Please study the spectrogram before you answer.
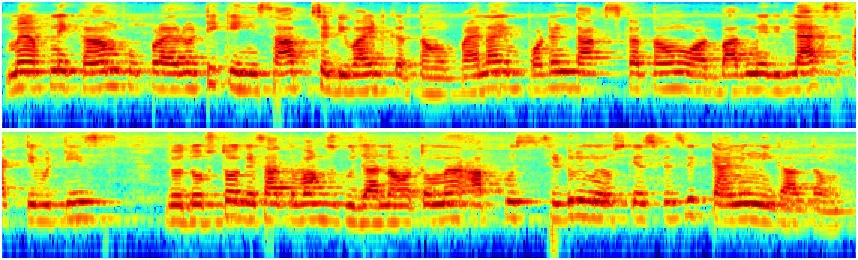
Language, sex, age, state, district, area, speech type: Urdu, male, 18-30, Bihar, Darbhanga, rural, spontaneous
